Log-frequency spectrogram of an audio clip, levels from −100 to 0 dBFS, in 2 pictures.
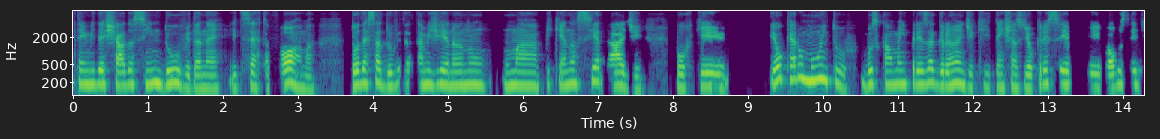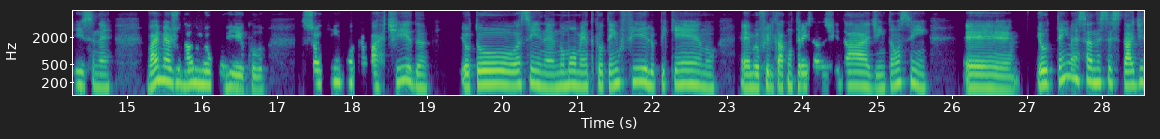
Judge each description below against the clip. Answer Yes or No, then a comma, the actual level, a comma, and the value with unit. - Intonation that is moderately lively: Yes, average, 3.0 semitones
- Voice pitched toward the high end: No, medium, 180 Hz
